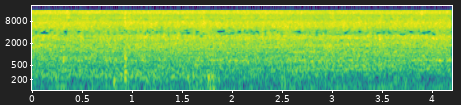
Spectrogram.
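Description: Steady hiss and rush of a waterfall's falling water, even and unbroken.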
